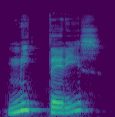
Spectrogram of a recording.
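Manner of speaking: "mitteris" said slowly with the stress on MIT, MIT-te-ris; slow Latin example. Shown as a demonstration. Teacher reading a Latin example to the class, slow and deliberate. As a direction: spell out "mitteris" slowly, leaning on the first syllable. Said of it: "vemos en el primer ejemplo".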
